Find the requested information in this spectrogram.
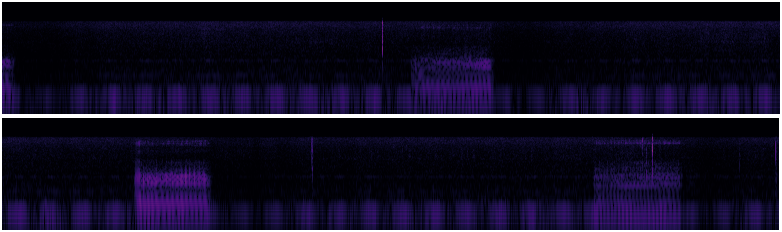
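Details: Sleeping dog snoring: a steady low rumbling pulse repeating two to three times a second throughout, broken by three louder, voiced, harmonic bursts spaced several seconds apart.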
